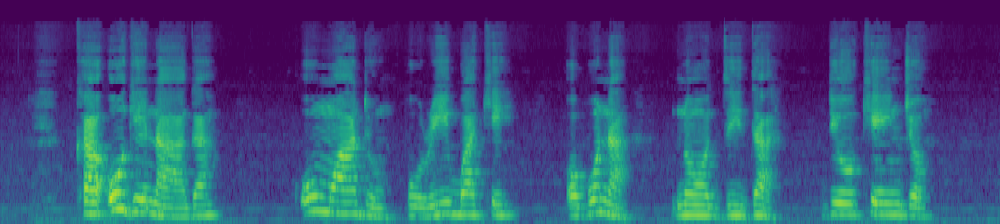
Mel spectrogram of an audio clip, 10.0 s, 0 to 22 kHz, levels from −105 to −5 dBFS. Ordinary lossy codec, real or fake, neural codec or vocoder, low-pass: MP3, 64 kbps; real; none; 14.4 kHz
